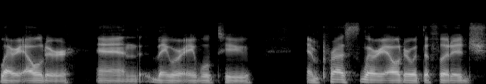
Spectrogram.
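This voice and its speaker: In an American accent, a man with a very deep, low pitch speaks at a moderate pace with fairly even intonation. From Texas, near Dallas. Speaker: entrepreneur and documentary filmmaker. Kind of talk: casual interview.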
